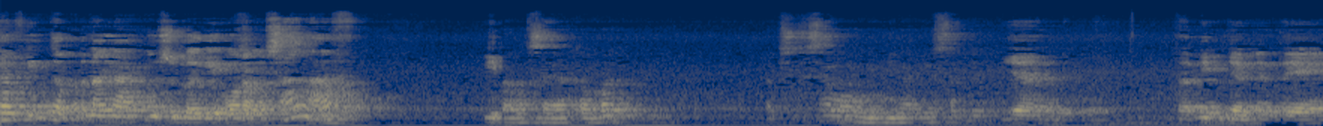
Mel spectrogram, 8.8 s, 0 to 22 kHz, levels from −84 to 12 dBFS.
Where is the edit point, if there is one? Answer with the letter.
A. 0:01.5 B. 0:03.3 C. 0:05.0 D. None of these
B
